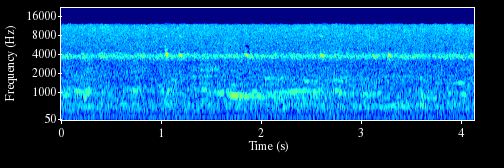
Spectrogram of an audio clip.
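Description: Faint outdoor ambience with birds chirping: short, high chirps repeating irregularly about every half second over a steady low hum.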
